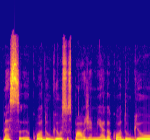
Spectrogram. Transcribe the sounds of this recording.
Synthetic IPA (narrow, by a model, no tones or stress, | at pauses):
mʲɛskuɔd̪ɐʊɡʲɛʊsʊspɐʊd͡ʒʲɛːmːʲiɛɡɐkuɔd̪ɐʊɡʲɛʊ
